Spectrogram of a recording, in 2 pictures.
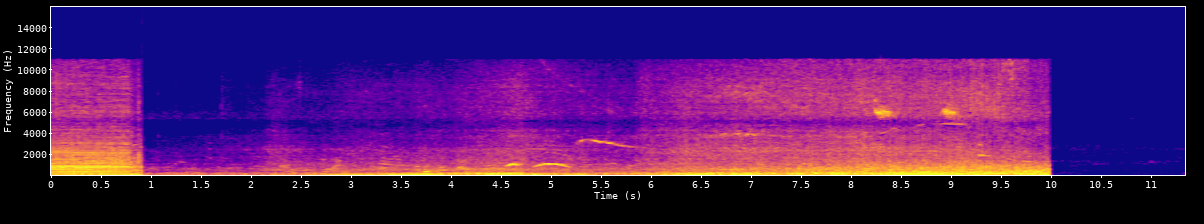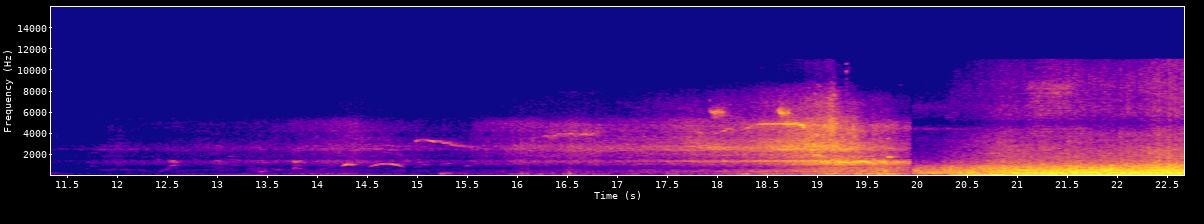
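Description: A truck engine rumbles as a truck approaches on a dirt road and grows louder.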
